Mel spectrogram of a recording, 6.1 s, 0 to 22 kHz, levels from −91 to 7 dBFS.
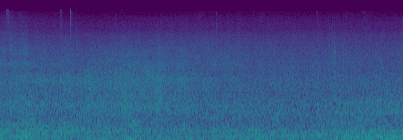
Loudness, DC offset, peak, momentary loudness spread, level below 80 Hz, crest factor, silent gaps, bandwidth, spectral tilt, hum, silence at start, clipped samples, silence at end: -42 LUFS; under 0.1%; -26 dBFS; 3 LU; -52 dBFS; 16 dB; none; 16 kHz; -3.5 dB/octave; none; 0 s; under 0.1%; 0 s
